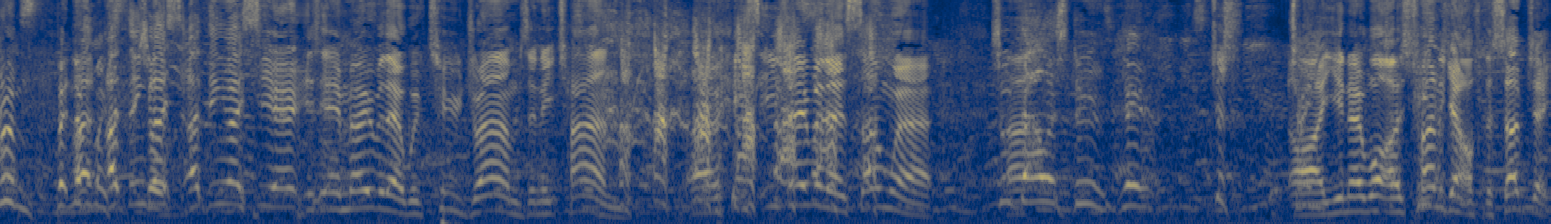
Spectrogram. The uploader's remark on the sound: It’s The 2023 Spirit of Speyside Festival. A very special podcast from the heart of the action from The Opening Gala Dinner via Tamdhu to The Friday Night Ceilidh.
